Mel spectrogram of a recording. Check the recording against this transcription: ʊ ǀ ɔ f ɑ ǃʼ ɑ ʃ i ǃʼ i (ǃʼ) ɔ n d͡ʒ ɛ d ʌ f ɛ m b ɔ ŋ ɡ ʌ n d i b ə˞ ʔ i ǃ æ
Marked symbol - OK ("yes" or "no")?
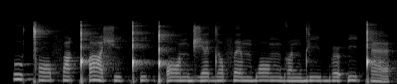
yes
